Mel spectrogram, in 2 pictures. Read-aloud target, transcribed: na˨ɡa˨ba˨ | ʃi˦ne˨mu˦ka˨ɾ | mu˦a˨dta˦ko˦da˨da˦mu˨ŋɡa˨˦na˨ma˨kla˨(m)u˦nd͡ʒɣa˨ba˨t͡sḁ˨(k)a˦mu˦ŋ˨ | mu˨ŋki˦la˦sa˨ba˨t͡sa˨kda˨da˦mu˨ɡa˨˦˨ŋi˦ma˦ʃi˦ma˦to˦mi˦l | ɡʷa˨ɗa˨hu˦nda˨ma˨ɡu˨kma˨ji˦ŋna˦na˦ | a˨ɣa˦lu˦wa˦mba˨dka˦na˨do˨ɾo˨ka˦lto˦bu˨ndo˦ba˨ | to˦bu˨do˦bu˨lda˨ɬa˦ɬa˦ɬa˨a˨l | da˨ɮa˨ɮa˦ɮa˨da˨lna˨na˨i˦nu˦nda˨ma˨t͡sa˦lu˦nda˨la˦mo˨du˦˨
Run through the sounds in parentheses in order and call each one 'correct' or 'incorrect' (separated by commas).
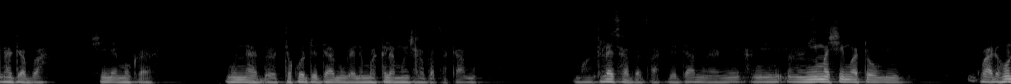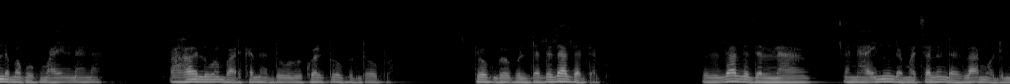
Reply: correct, correct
